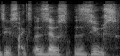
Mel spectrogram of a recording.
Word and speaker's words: Zeus: Okay, you don't rule out deistic gods or even Zeus likes God. I try to pronounce it like you, Allie, and my mouth just doesn't fucking do it. It's like a DZ sound, like Zeus.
